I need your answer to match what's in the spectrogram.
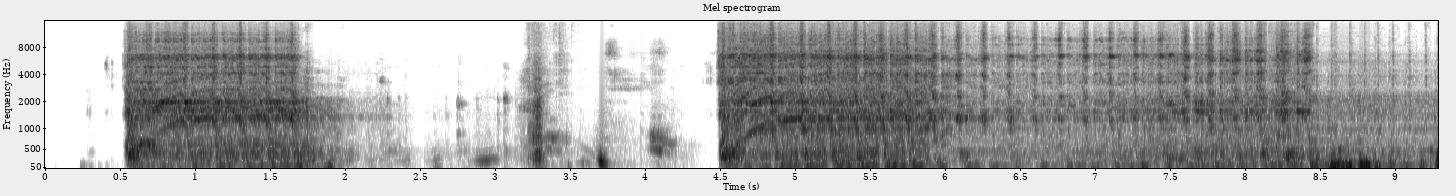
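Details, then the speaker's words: Older Kohler small engine on a homemade mini tractor-truck, gas drained and fresh fuel added, petcock and carburetor pouring fuel: cranks, catches and settles into a busy, fairly even run; fuel leak, running itself sounds healthy. "Our petcock is leaking, so we're going to just kind of fire it off and see what happens."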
